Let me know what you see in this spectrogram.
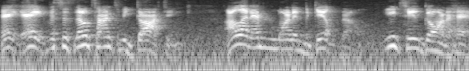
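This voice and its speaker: A put-on character voice, fairly high in pitch and very fast, against clear background noise. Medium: game stream. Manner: excited, repetitive.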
